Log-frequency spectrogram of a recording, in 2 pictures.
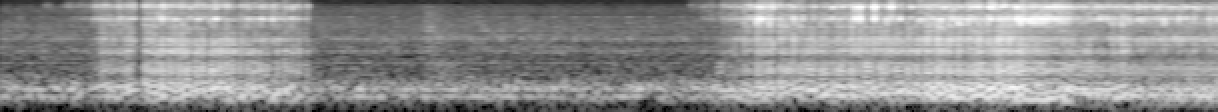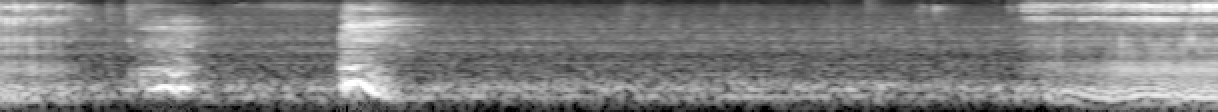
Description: Banjo goes to owner's office a few times a week and snores on his lap.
